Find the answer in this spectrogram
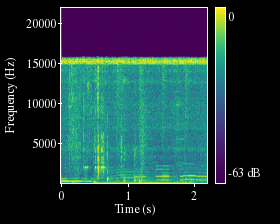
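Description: Background instrumental music with held notes that change every half second or so.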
